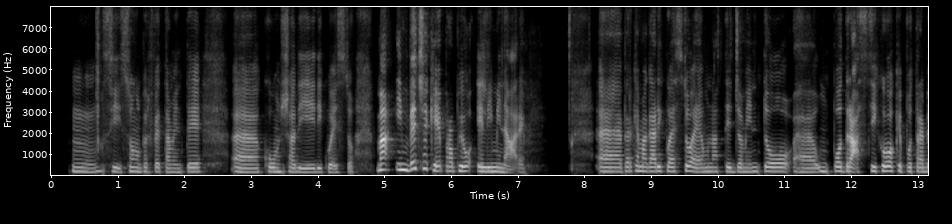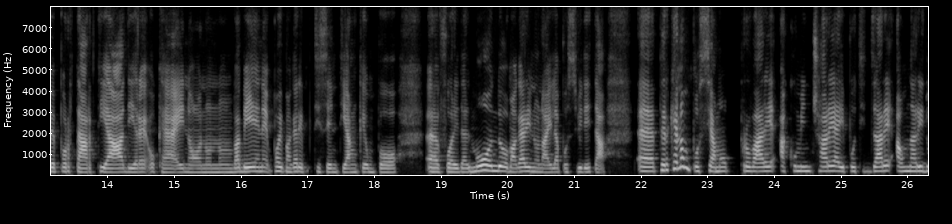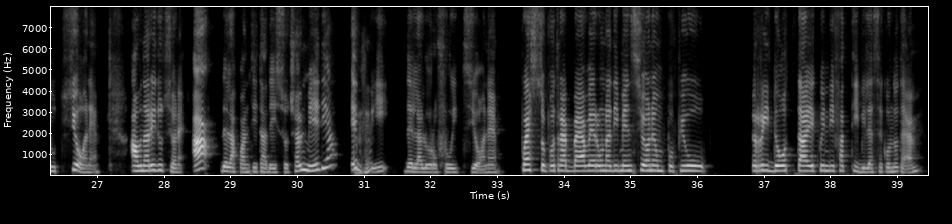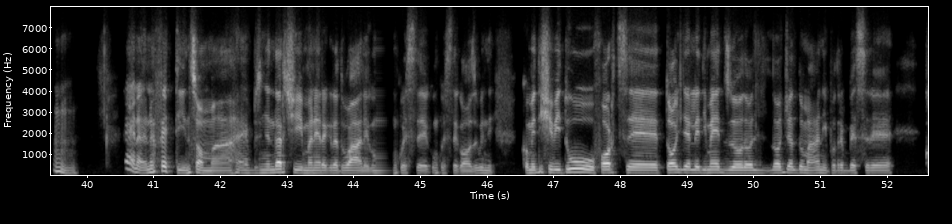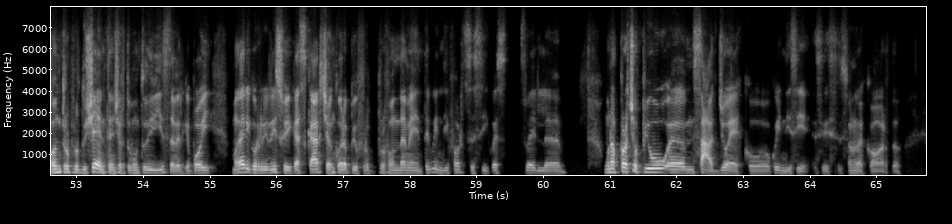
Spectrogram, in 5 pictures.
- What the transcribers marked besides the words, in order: tsk; "proprio" said as "propio"; tsk; tapping
- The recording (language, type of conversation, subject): Italian, advice, Come posso liberarmi dall’accumulo di abbonamenti e file inutili e mettere ordine nel disordine digitale?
